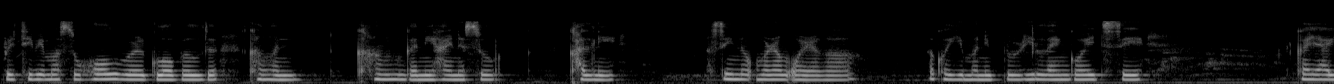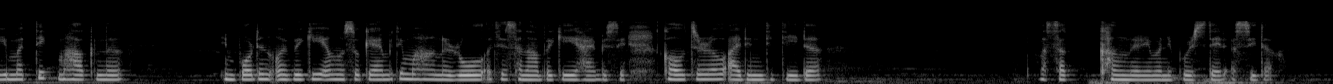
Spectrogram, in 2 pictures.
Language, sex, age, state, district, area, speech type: Manipuri, female, 18-30, Manipur, Chandel, rural, spontaneous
